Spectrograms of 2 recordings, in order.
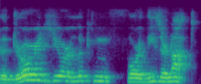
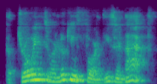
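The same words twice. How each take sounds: First: It is said in a normal voice. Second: It is said in a put-on Yoda voice.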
